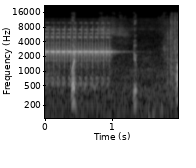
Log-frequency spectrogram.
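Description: Telephone ringing for an incoming call: a steady, high trilling ring that stops about a second in.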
